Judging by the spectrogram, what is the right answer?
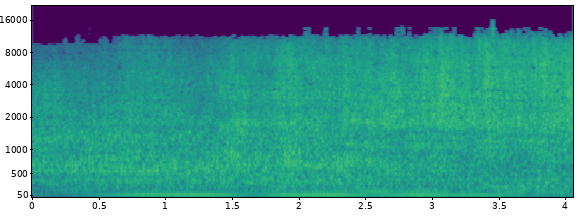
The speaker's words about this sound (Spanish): Pero de repente se produce el milagro de un sonido de un avión español.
